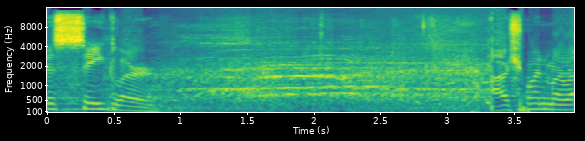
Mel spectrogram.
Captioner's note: applause and cheering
